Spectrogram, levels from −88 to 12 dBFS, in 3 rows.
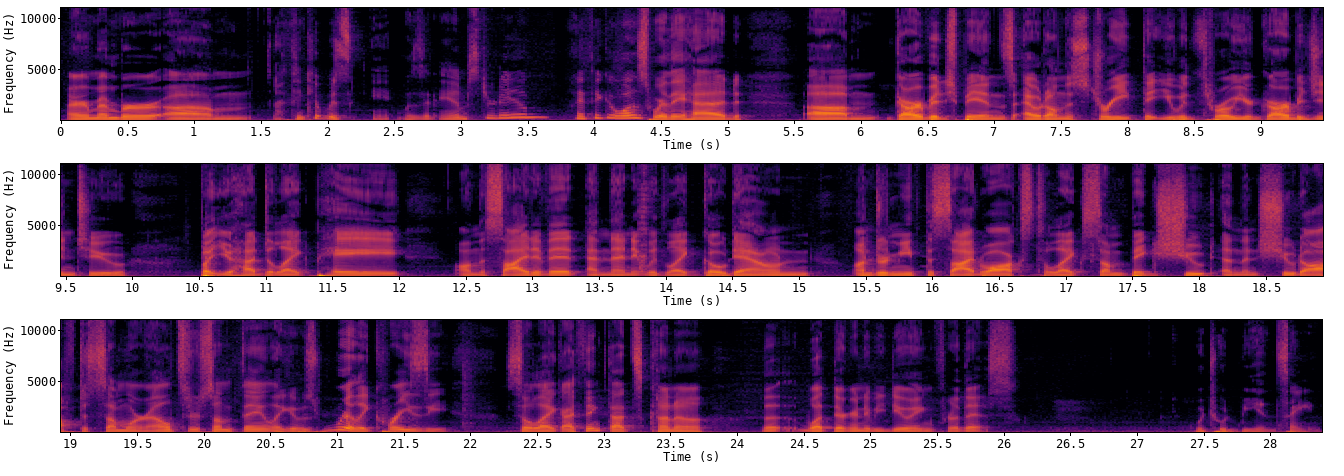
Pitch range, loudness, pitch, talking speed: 95-120 Hz, -25 LUFS, 105 Hz, 190 wpm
